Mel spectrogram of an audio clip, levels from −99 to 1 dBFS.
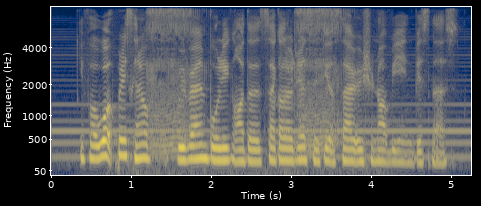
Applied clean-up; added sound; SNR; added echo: none; Wind instrument, woodwind instrument + Fart; 15 dB; none.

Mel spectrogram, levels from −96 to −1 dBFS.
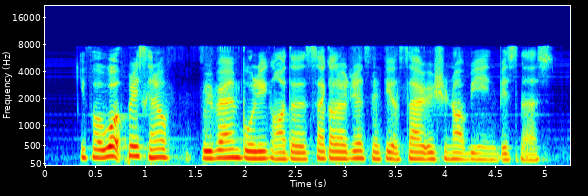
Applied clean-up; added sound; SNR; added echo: neural separator model SepFormer DNS4.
